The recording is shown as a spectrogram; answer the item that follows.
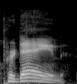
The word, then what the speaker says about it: Prydain: Chronicles, I'm probably not going to pronounce this right, Chronicles of Prydain. – Oh, Prydain. – Prydain. – Prydain. Yeah, yeah.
